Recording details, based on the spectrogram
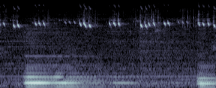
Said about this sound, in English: Occasionally, the sweet chirp of what I'm pretty sure is the post mating chirp, which the male makes to keep the female close.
